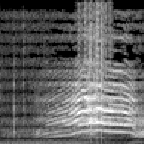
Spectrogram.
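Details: Cat argument: one sustained yowl climbs steadily in pitch, swells to a loud strained peak, then bends down at the end.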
